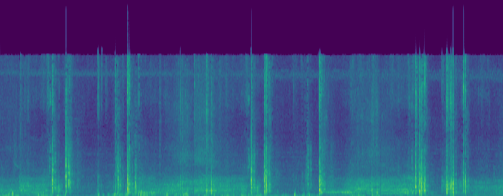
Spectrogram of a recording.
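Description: Skateboard wheels rolling on concrete, broken by about a dozen sharp clacks as the board's tail, nose and wheels strike a low concrete ledge and the ground during stall tricks.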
